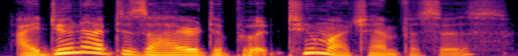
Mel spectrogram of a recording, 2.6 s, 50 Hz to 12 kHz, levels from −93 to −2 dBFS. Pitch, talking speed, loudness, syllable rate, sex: 160 Hz, 210 wpm, -18 LUFS, 5.3 syllables/s, male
